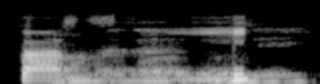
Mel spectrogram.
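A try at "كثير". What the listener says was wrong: না, কাশ, কাশি, এখানে টান নেই। জি, কি টান ওটা। জি, কাসীরুন তাখুদুনহা।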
